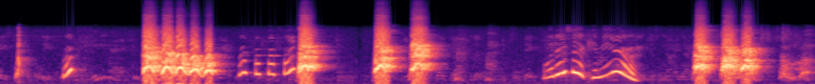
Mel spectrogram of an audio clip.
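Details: Bursts of rapid, repeated barking from Teddy the dog, sometimes three or four barks in a row, interleaved with a person urging him to come here and asking what he sees.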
